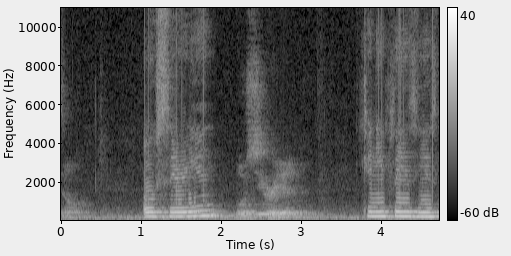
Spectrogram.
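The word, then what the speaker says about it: Osirian: it's an as to are there any alternate pronunciations no oyan oyan can you please use this word in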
